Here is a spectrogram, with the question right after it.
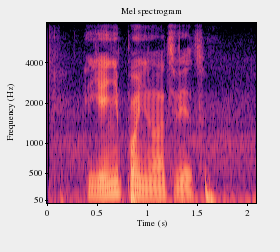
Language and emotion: Russian, neutral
